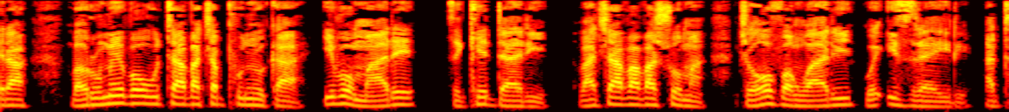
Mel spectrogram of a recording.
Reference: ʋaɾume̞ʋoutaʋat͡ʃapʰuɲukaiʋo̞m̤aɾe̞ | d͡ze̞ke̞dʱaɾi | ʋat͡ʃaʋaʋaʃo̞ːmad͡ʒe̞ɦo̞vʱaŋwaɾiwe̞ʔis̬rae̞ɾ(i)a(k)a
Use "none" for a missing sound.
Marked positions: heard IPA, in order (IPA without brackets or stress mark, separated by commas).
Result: i, t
